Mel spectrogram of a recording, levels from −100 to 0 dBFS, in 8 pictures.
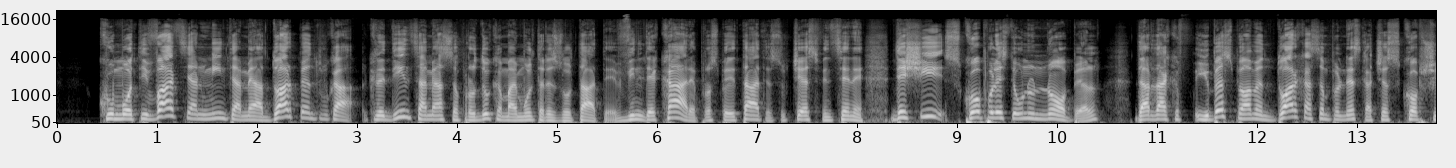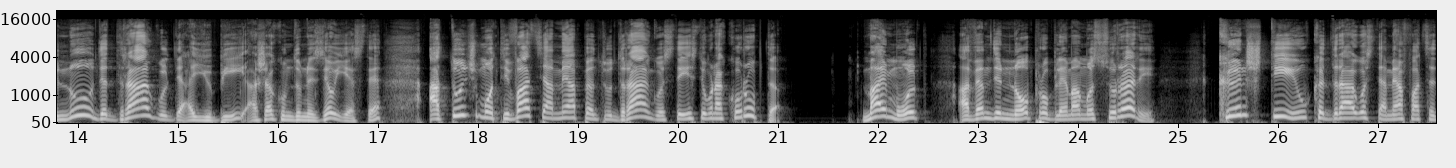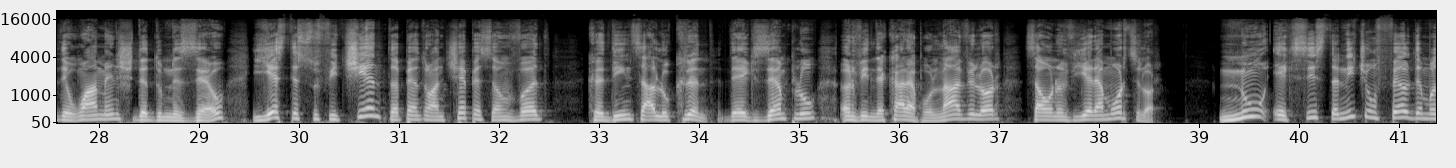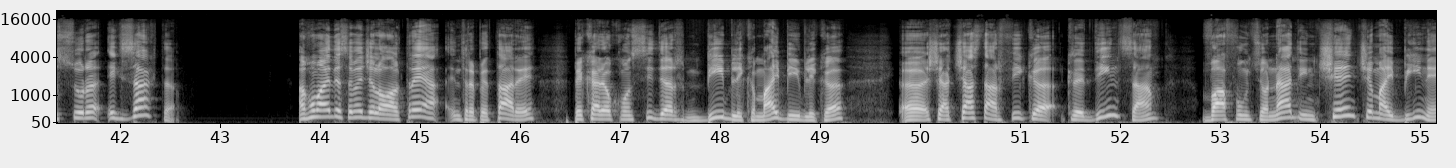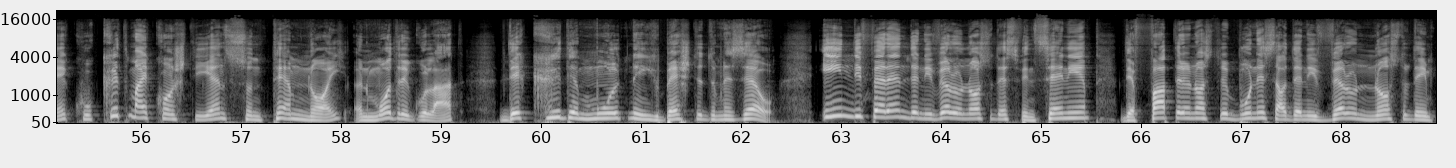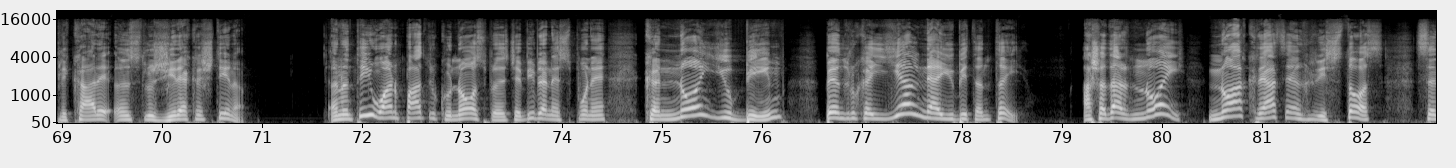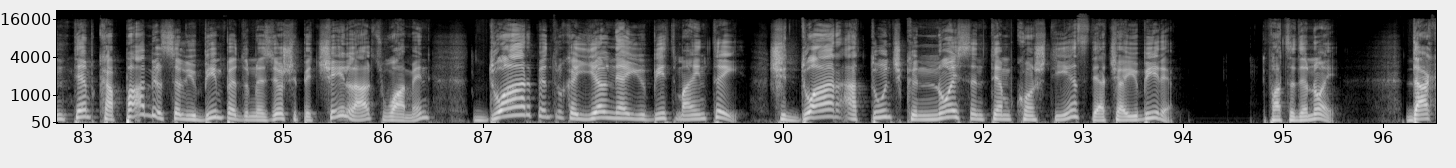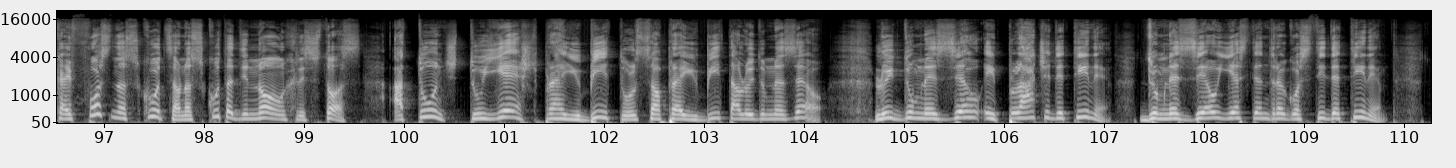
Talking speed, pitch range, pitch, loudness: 135 wpm, 135-190 Hz, 160 Hz, -23 LUFS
